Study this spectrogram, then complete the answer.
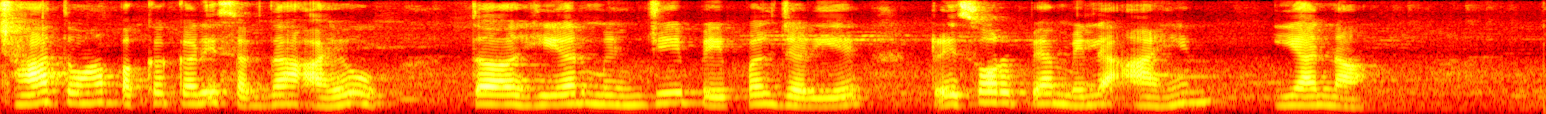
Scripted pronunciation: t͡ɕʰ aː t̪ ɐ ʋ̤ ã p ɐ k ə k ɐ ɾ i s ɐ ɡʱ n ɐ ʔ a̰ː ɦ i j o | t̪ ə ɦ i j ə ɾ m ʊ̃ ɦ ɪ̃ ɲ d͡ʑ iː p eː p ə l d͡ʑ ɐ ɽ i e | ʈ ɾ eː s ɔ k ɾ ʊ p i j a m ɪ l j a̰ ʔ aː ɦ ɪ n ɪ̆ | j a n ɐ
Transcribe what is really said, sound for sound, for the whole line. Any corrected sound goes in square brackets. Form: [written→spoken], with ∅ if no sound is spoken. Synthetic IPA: t͡ɕʰ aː t̪ ɐ ʋ̤ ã p ɐ k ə k ɐ ɾ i s ɐ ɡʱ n [ɐ→a] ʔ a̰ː ɦ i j o | t̪ [ə→ɐ] ɦ i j ə ɾ m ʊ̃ ɦ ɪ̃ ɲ d͡ʑ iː p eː p ə l d͡ʑ ɐ ɽ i e | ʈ ɾ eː s ɔ [k→∅] ɾ ʊ p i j a m ɪ l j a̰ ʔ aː ɦ ɪ n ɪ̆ | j a n ɐ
